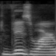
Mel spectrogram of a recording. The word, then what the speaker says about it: VSWR: ratio z' are often abbreviated as VSWR pronounced vis wire which is how i'll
